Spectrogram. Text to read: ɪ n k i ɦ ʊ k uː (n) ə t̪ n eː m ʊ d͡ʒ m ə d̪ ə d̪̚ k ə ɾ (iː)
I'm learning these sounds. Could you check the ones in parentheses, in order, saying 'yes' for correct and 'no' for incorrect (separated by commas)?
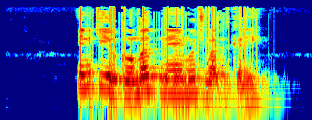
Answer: no, yes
